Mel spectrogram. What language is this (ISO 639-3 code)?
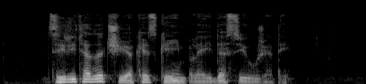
kat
